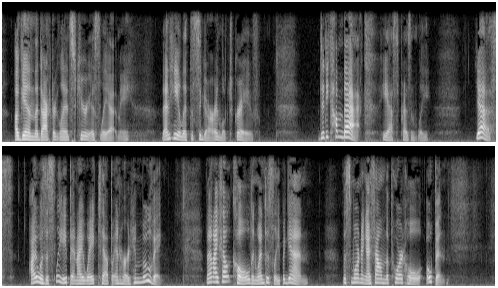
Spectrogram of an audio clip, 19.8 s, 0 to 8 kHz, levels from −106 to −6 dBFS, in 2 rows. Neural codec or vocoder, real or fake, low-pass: none; real; 7.2 kHz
